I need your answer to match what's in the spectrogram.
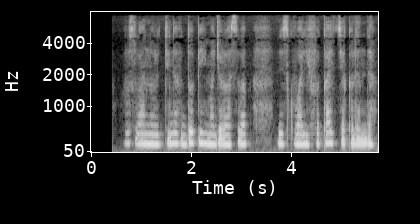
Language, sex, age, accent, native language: Uzbek, female, 12-17, Andijon, Karakalpak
